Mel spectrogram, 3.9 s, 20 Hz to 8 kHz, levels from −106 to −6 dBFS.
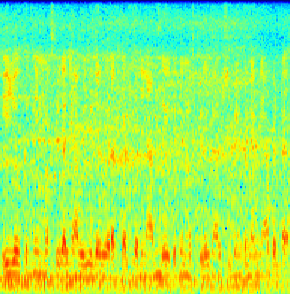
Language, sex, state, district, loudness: Hindi, male, Bihar, Araria, -24 LUFS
